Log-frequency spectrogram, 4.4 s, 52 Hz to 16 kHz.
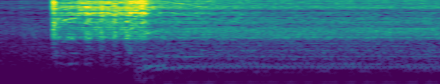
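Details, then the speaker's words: T120SS injection car after throttle body/ISC cleaning and radiator refill, cold start in rain: engine catches instantly, flares briefly, then settles into a steady fast cold idle without hunting, rpm dropping quickly as it warms; normal. "bisa kelihatan ya untuk posisi jarum rpm nya tidak terlalu lama untuk posisi rpm nya itu turun dan sudah dipastikan apabila suhu ya suhu temperatur semakin panas otomatis untuk posisi jarum RPM ya tempatnya jarum yang ini untuk Posisinya itu semakin turun atau semakin rendah"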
